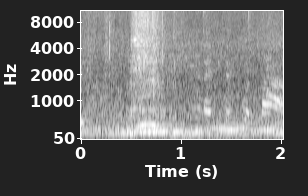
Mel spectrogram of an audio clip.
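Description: A steady low hum from a running motor, under brief quiet voices.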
